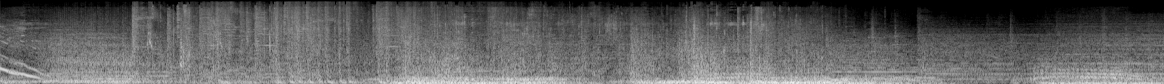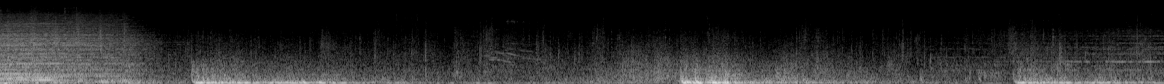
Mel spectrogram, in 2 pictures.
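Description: Explosions boom in Gears of War 5, a heavy roaring blast with rumbling debris at the start, then a series of separate deep thuds and rumbles spaced apart, loud and close, with voices talking in between.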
